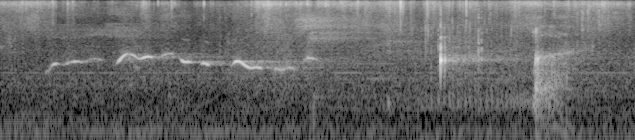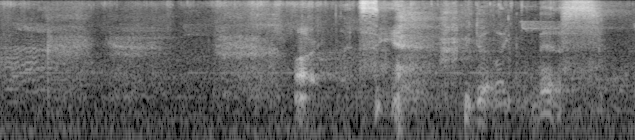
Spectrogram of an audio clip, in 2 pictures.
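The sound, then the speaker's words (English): Three small birds trapped indoors chirp in a quick wavering burst, followed by scattered bursts of fluttering wings and scuffling thumps against a quiet background. “Well, these three birds, there's three of them, and I'm worried they're freaking themselves out and are gonna give themselves a little baby bee heart attack.”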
